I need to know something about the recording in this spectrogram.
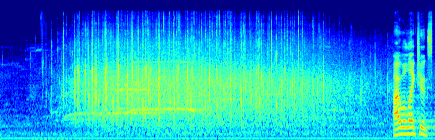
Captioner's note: applause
